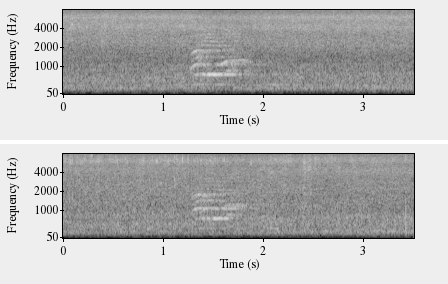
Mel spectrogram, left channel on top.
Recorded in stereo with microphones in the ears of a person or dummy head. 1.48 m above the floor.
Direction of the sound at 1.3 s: 40° left (ahead or behind).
